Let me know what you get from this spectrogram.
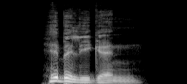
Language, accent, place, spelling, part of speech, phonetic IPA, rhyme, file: German, Germany, Berlin, hibbeligen, adjective, [ˈhɪbəlɪɡn̩], -ɪbəlɪɡn̩, De-hibbeligen.ogg
- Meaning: inflection of hibbelig: 1. strong genitive masculine/neuter singular 2. weak/mixed genitive/dative all-gender singular 3. strong/weak/mixed accusative masculine singular 4. strong dative plural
